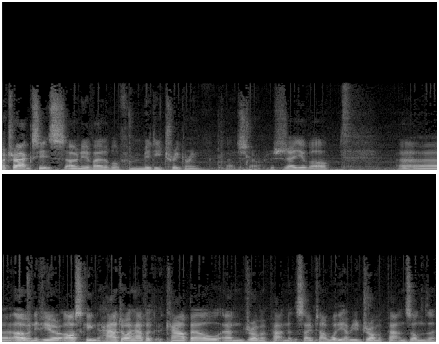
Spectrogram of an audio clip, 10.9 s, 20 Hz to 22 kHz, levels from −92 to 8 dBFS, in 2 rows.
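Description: A steady ticking runs through the whole recording, about 20 clicks per second, fast enough to merge into a rough buzz that rides on the sound whenever there is signal and falls away in quiet moments. The fault is a resampler restarted on every block. The audio was converted in separate 50 ms chunks, likely a halving from 48 kHz to 24 kHz, so at each chunk edge the converter lacked the true neighbouring samples, leaving a small error every 50 ms.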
